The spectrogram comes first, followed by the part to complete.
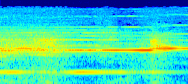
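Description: Amplifier feedback from the band's rig: a steady high ringing tone, joined by a lower ringing tone that fades out near the end, over faint guitar.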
